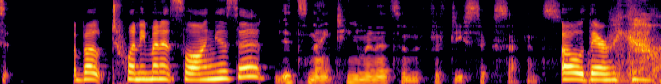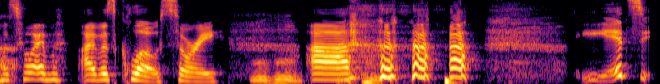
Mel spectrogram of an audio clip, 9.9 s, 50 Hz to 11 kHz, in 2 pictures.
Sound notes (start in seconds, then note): 7.1 laughs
